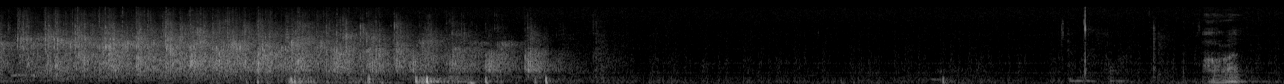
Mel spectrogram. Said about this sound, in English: Give the Lord a clap offering with thankfulness.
